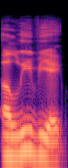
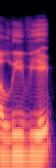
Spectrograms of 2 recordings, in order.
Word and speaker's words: alleviate: The stress is on the second syllable, L-E.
